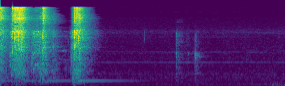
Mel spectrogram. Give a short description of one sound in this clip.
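A metal fitting clicks against an engine part.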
